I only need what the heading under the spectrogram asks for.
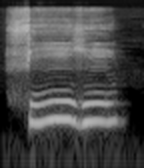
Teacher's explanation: یا سے پہلے فا کے نیچے زیر ہے تو یہ یا مدہ ہوا، 1 سیکنڈ کے لیے لمبا کریں گے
